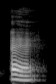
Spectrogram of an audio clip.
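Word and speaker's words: 의: more time yes but when ui is used as a particle it is usually read as e because it's easier to say yes then what about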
